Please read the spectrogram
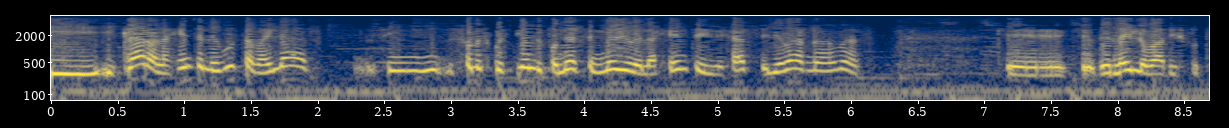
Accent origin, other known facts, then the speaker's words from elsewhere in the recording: Cuenca, Azuay, Ecuador; somos cuencanos, ¿no?, y queremos relacionarnos con lo que es cuencano.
